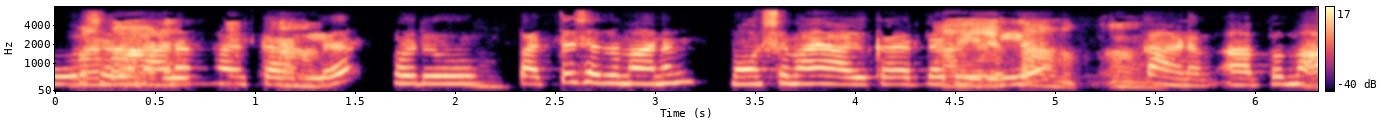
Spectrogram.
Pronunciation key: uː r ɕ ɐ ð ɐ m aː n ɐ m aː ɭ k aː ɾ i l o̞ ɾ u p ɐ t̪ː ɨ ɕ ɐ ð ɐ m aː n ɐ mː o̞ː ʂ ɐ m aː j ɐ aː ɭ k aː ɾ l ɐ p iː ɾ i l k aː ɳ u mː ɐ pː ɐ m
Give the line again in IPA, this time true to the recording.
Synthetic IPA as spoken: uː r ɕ ɐ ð ɐ m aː n ɐ m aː ɭ k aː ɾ i l o̞ ɾ u p ɐ t̪ː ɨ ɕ ɐ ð ɐ m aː n ɐ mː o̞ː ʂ ɐ m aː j ɐ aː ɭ k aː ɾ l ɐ p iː ɾ i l k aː ɳ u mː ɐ pː ɐ m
